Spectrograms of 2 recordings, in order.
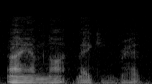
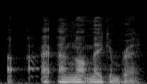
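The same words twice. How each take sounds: First: Much softer, low repeat of the refusal; quiet repeat. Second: Said in the usual way. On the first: Acted. Jesus repeating his refusal, softer and quieter. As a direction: let it drop to a hush. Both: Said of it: "But Jesus says".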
